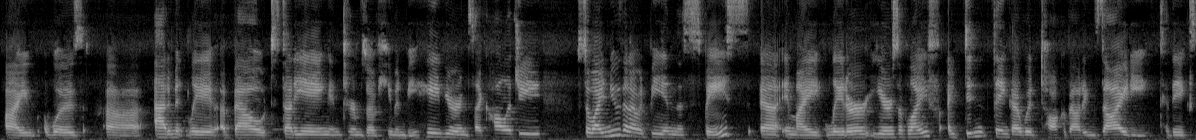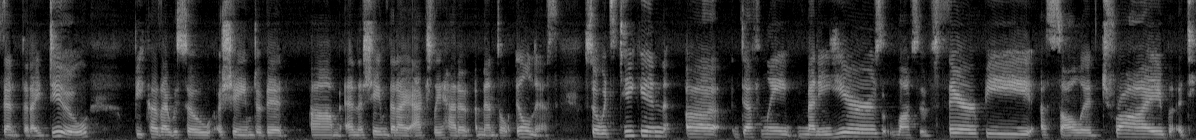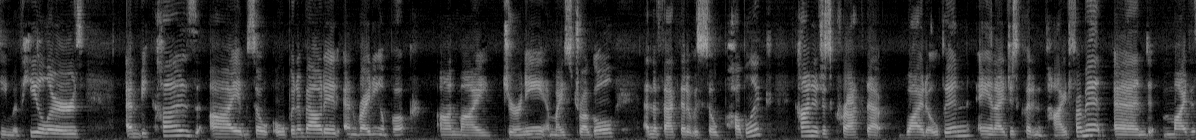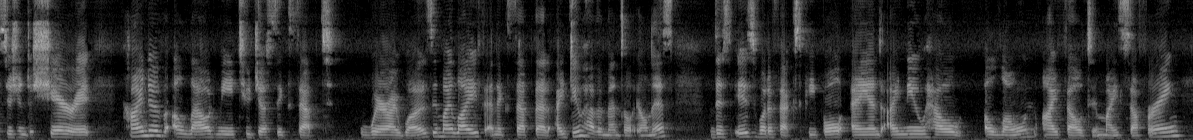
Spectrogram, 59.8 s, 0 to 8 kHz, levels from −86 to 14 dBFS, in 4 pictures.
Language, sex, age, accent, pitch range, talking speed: English, female, 30-49, American, 160-195 Hz, 165 wpm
